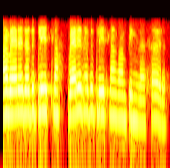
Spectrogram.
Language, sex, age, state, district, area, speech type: Tamil, female, 45-60, Tamil Nadu, Mayiladuthurai, rural, conversation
